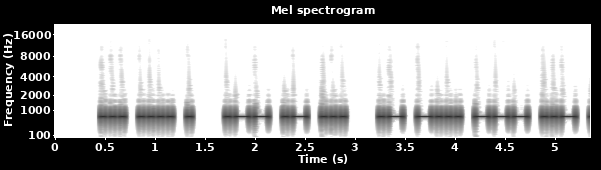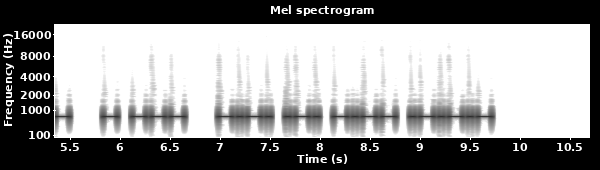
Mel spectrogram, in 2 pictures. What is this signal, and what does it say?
Morse code, heard as a keyed tone, about 25 wpm, 700 Hz. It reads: SHE WAS ABOUT TO CRY.
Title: Sentences from Top 1000 Words - Review Part 2 - 25wpm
